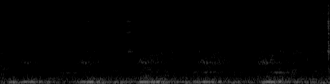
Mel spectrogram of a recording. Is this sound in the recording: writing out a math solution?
yes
